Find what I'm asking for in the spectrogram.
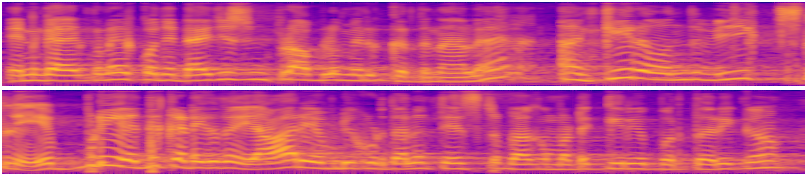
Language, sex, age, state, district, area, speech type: Tamil, female, 45-60, Tamil Nadu, Tiruvannamalai, urban, spontaneous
